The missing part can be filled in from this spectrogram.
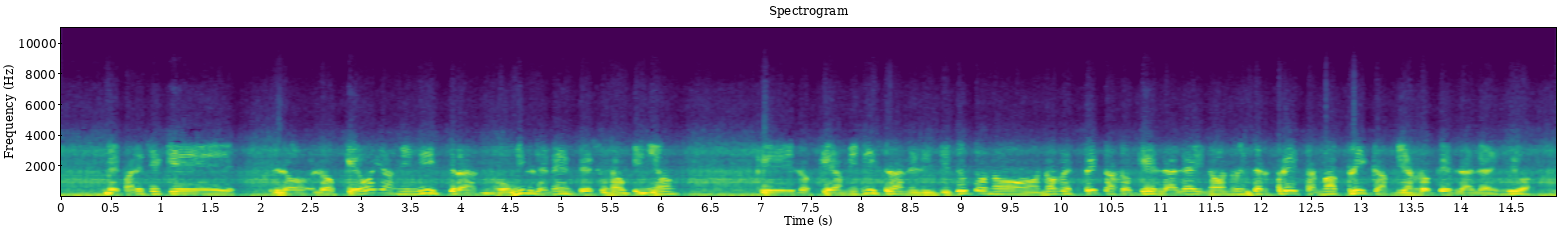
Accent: Uruguay; Yo pienso que nosotros como uruguayos, el país nos debemos una discusión sobre el uso de los recursos naturales.

